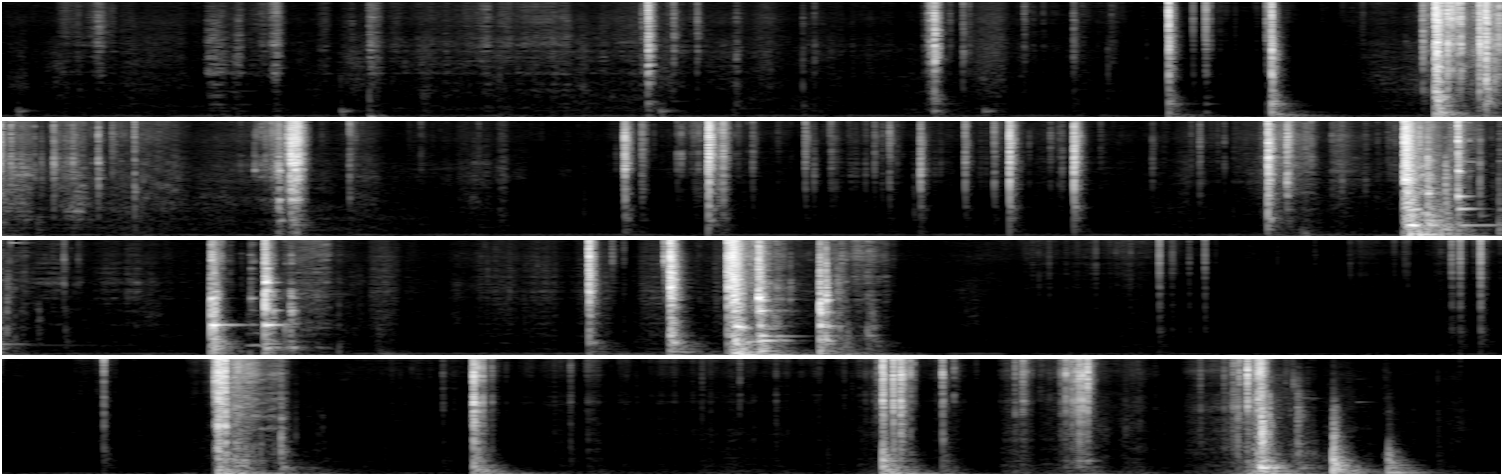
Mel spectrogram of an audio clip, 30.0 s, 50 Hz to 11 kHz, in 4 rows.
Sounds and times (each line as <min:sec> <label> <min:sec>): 0:03.2 Tearing pieces of wood 0:09.7
0:10.6 Tearing pieces of wood 0:15.5
0:17.5 Tearing pieces of wood 0:21.2
0:21.8 Tearing pieces of wood 0:29.3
